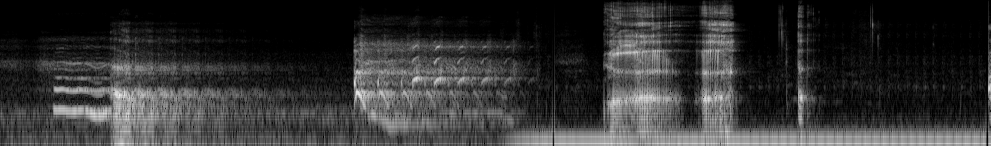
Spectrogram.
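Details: Young women burping in a TikTok compilation: several loud, drawn-out voiced belches, one long and croaky, with a low hum and brief noises between them.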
